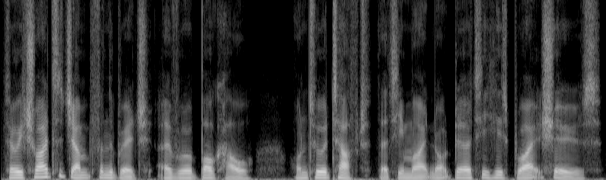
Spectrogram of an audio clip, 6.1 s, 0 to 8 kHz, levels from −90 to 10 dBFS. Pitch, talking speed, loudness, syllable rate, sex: 110 Hz, 235 wpm, -19 LUFS, 5.0 syllables/s, male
